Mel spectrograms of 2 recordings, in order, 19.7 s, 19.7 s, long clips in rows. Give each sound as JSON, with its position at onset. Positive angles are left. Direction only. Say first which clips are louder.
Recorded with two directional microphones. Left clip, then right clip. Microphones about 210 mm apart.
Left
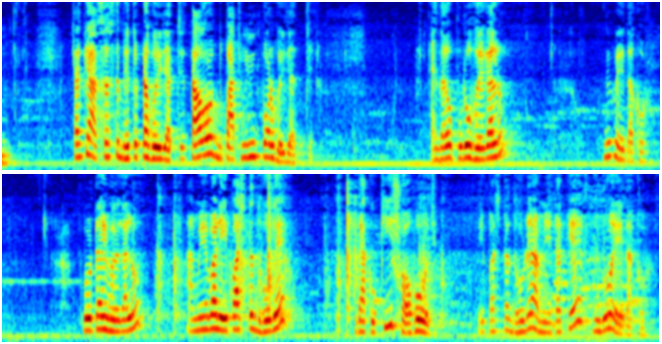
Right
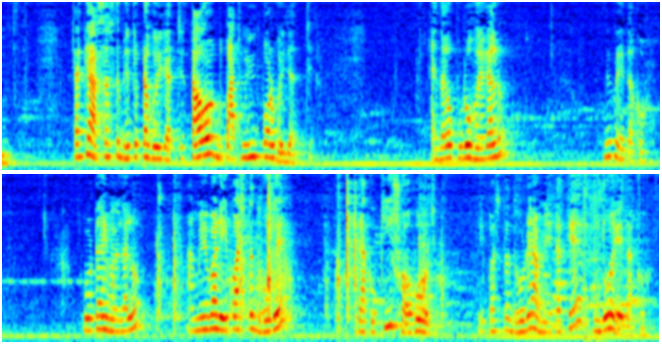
{"t": 1.0, "sound": "a woman's voice", "louder": "left 2 dB", "side_deg": 15}
{"t": 6.4, "sound": "a woman's voice", "louder": "left 6 dB", "side_deg": 15}
{"t": 9.0, "sound": "a woman's voice", "louder": "left 7 dB", "side_deg": 15}
{"t": 11.1, "sound": "a woman's voice", "louder": "left 9 dB", "side_deg": 20}
{"t": 15.2, "sound": "a woman's voice", "louder": "left 5 dB", "side_deg": 15}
